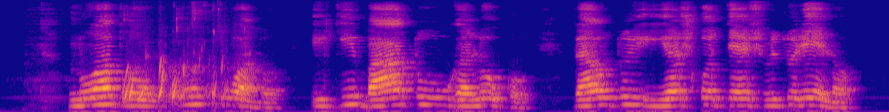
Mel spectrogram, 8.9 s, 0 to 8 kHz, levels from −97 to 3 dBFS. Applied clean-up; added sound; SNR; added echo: neural separator model SepFormer DNS4.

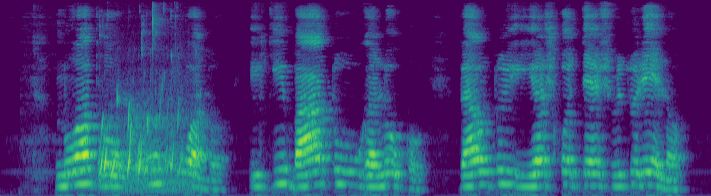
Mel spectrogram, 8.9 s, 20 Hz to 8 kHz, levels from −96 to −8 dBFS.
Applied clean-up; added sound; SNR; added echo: none; Water / Liquid; 3 dB; reverberation time 0.2 s.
